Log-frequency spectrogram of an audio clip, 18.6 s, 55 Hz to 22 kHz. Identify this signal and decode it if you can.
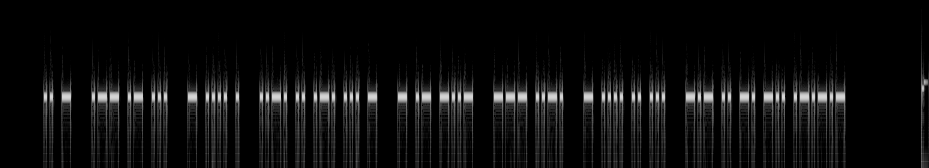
Morse code, heard as a keyed tone, about 20 wpm, 700 Hz. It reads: IT WAS THE FIRST TAX OF THIS KIND.
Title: Sentences from Top 1000 Words - Review Part 5 - 20wpm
